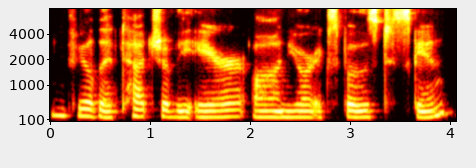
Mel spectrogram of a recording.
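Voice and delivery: calm, unhurried guidance with long pauses; guided meditation. Acted. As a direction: lead listeners gently into rest, leaving space between instructions.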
